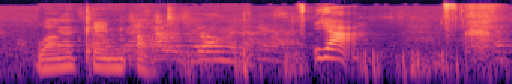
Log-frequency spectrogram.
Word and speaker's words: Wong Kim Ark: I just didn't want to say it because I was going to mispronounce it. What's the name? You say it. His name was Wong Kim Ark. Wong Kim Ark.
